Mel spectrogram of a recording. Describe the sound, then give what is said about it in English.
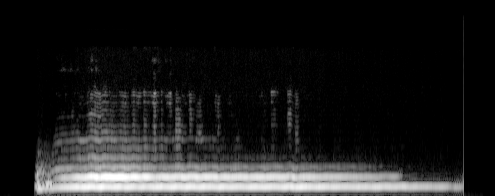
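A single voice chants a long, sustained "om" for energy vibration, holding a steady low, resonant hum for about six seconds before stopping abruptly. “And an ohm sounds like, it sounds like this.”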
